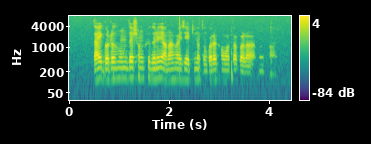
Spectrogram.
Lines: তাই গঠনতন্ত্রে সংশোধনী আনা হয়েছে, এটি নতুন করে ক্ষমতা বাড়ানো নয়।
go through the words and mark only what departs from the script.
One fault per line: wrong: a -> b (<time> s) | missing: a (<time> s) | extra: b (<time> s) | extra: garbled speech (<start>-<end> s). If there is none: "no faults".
no faults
